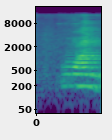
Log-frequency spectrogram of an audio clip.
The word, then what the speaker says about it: one: Sometimes we say it is a one taka note. It is a one taka note. One. So it also starts with a vowel sound. It also starts with a vowel sound, but it pronounces like wa.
